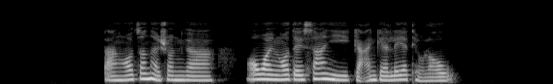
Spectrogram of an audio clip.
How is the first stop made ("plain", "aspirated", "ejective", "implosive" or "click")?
plain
